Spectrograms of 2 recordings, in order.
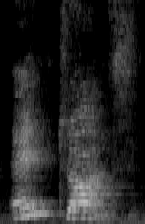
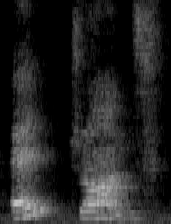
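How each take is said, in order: First: The stress is on the second syllable. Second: The same.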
